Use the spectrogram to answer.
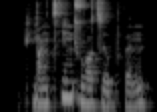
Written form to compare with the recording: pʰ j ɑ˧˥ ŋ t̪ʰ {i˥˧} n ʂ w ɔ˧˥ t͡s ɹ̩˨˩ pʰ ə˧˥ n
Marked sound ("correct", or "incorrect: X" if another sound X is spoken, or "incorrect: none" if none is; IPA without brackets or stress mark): incorrect: i˥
